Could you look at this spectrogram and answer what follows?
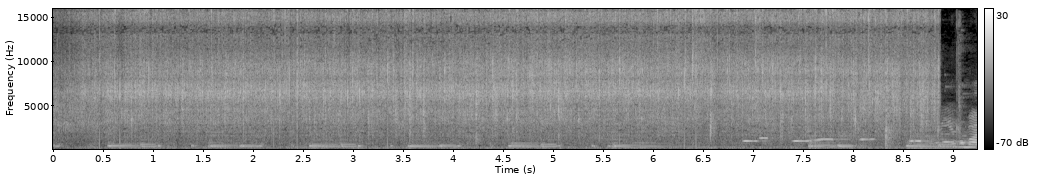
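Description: Mutton chops fry in a hot pan with a dense, continuous sizzle that stays loud and steady throughout, broken by faint rhythmic stirring or scraping tones.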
